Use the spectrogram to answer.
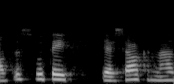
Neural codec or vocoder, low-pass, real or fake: vocoder, 44.1 kHz, 80 mel bands, Vocos; 5.4 kHz; fake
